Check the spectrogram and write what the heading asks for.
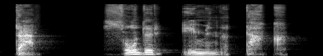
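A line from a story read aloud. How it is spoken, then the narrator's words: Barely audible frightened whisper. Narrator (Russian): чуть слышно в страхе прошептал посетитель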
